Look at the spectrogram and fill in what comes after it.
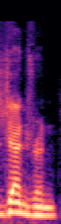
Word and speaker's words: Gendron: Peyton Gendron visited Tops supermarket 2 months. – Okay, I pronounced it correctly. It is Gendron.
